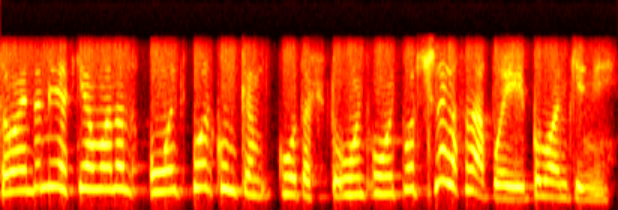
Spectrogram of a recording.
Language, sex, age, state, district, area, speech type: Kashmiri, male, 30-45, Jammu and Kashmir, Pulwama, rural, conversation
